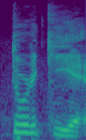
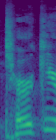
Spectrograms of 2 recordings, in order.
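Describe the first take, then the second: First: Turkey said the Turkish way, as Türkiye; Turkish pronunciation. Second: Said in the usual way. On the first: Shown as a demonstration. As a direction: say Turkey as "TUR-kee-yeh", with a tapped r. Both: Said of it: "How do you say it now".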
